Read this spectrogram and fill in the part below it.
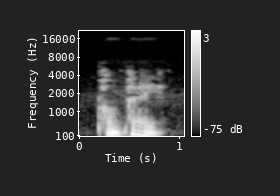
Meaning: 1. A ruined Roman town in Italy, destroyed by Vesuvius (a volcano) in AD 79 2. A city and commune in the Metropolitan City of Naples, Campania, Italy
- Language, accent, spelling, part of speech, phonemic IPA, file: English, Southern England, Pompeii, proper noun, /pɒmˈpeɪ(i)/, LL-Q1860 (eng)-Pompeii.wav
